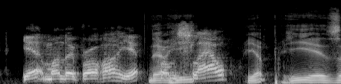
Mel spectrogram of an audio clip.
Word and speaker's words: Broja: Broha, is that how you pronounce his name? Yeah, Armando Broja, from Slough.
